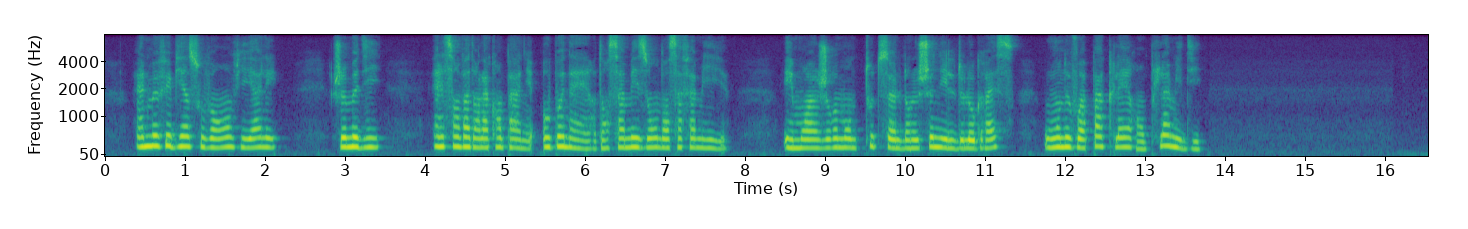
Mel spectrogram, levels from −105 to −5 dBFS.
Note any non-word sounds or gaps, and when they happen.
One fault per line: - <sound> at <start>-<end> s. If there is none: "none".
none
